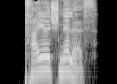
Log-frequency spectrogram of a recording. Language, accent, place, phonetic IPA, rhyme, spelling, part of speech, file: German, Germany, Berlin, [ˈp͡faɪ̯lˈʃnɛləs], -ɛləs, pfeilschnelles, adjective, De-pfeilschnelles.ogg
- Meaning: strong/mixed nominative/accusative neuter singular of pfeilschnell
